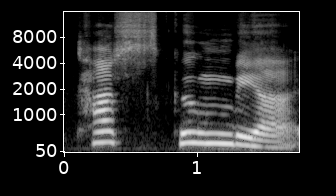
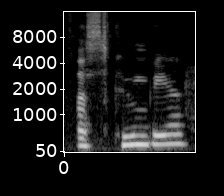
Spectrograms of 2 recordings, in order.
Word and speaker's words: Tuscumbia: Tasmbia, is that how you say it? And hit the button. Tuscumbia.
